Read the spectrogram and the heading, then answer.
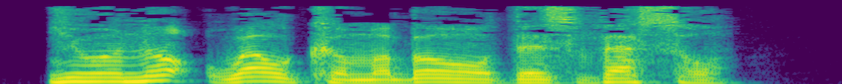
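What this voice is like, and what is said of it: Flat, unangry but menacing tone. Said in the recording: “in a flat voice. There was no anger in his tone, but there was danger.”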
